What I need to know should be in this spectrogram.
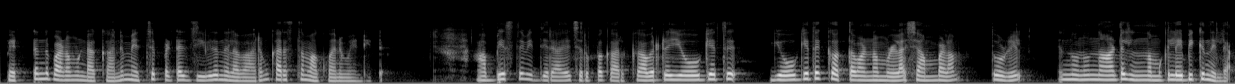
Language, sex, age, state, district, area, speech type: Malayalam, female, 30-45, Kerala, Kannur, rural, spontaneous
